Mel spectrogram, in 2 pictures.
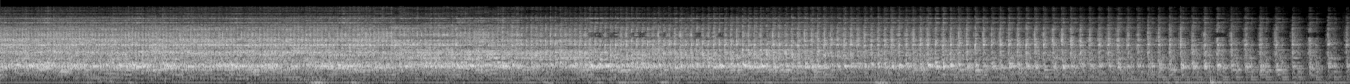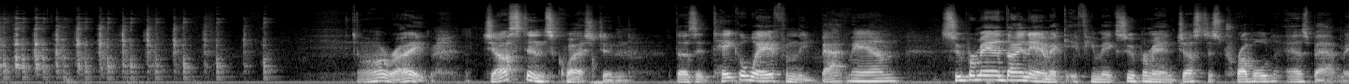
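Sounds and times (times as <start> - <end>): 
prize wheel spinning with ratcheting clicks: 0.0 - 16.2
speech: 18.4 - 26.9.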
